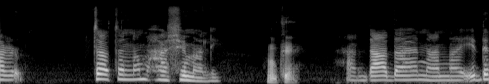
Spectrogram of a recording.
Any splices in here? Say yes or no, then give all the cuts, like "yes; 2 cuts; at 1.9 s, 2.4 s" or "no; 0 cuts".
no; 0 cuts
